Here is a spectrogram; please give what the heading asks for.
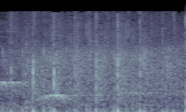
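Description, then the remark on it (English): A modest, half-hearted round of applause from a group: scattered, uneven claps blend into a steady crackle at moderate volume, with a few sharper claps standing out, and no talking over it. “And that half-hearted round of applause was for you, my friend.”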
